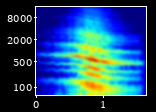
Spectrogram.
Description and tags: space race car 2
Aliens version of a NASCAR race car.
car, aliens, explosion, beat, snore, nascar, ship, space, race, fart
